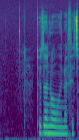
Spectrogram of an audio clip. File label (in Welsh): "nool" Welsh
